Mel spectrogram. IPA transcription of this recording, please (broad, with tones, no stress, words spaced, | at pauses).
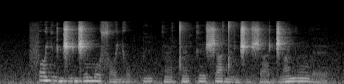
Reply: fɔ˦ji˦˨ d͡ʒi˧d͡ʒe˦mo˦˨sɔ˨ jo˨ k͡pi˧ kɛ̃˨tɛ̃˨˦ ke˧ʃa˧dɛ̃˨d͡ʒi˨ ʃa˨ d͡ʒã˨˦jũ˧ lɛ˨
